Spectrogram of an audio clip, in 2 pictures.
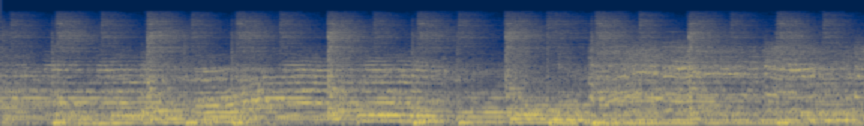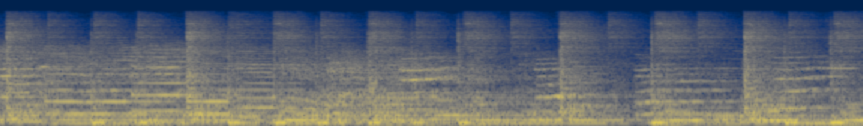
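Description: Live rock band playing an instrumental passage: electric guitar leading with bent, gliding notes over a steady bass line and drum beat.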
